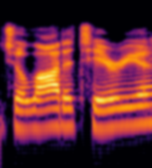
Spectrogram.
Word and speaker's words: gelateria: because when I was looking at this gelateria, is that how you say it? Gelatateria?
